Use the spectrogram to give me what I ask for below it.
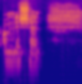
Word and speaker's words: omniscient: within a word stuff omni means all so like an omnivore eats all the things right shent means seeing so omni omni and shenter on this omniscience that's how you say it all together omniscient this is gonna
